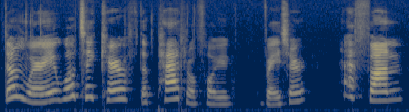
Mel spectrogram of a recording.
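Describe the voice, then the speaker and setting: A woman's voice: high-pitched, very animated, moderate pace, bright, forceful tone, voice pushed up, full character voice. A woman reading fan fiction as an earnest, cheeky teenage boy hero student who sounds apologetic yet brazen. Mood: cheerful, matter-of-fact.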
